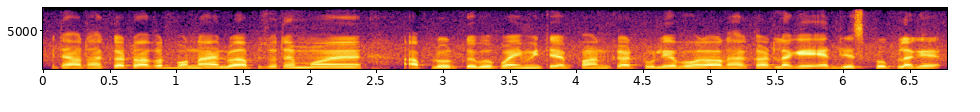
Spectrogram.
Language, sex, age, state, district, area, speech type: Assamese, male, 18-30, Assam, Golaghat, rural, spontaneous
